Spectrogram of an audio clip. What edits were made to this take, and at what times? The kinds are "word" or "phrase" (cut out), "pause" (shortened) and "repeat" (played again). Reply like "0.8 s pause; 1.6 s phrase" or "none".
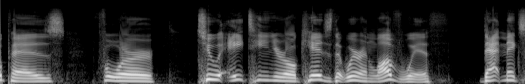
none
